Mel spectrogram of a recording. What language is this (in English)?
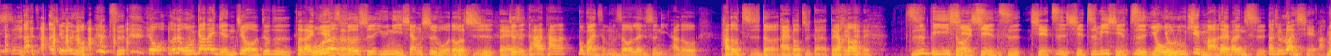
Chinese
